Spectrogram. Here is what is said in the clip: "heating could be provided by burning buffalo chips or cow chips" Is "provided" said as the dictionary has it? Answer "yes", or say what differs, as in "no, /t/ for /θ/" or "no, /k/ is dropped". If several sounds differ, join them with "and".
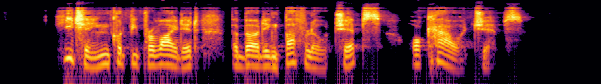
yes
